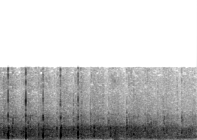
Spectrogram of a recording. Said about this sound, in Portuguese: Ô pessoal, é o seguinte, ó, o compositor aqui só ganha palmas, né? E ninguém ganha pra tocar. Eu então, e ela, a gente acredita que palmas também é um ato de cidadania, por favor.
